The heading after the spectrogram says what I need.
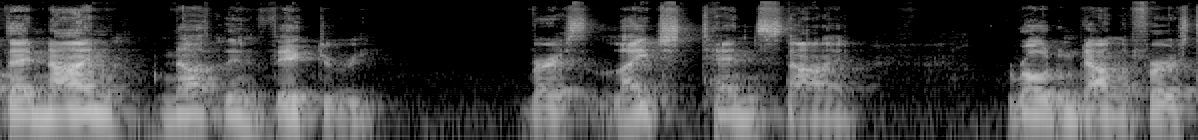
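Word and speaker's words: Liechtenstein: nine nothing victory versus light 10 stein wrote them down the first time did not see that t in the middle that that's actually hard to pronounce leicester in time chance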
